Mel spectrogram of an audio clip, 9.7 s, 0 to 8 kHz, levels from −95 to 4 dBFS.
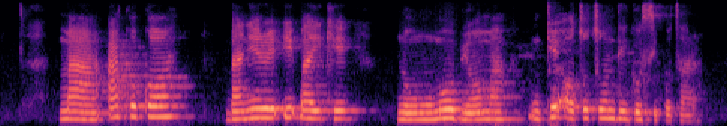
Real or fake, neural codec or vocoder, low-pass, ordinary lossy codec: real; none; 7.2 kHz; Opus, 16 kbps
